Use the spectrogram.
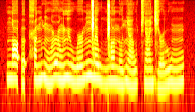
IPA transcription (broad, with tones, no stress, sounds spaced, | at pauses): n ɑ˦˨ ʔ ə˩˥ ʔ ħ ə˧˥ n ʎ ũ˩˥ ʕ ũ˧˥ lʲ u˦˨ w ə˞˧˥ n ŋ͡ǁ ɛ˦˨ w ŋ͡ǁ ʌ˦˨ n ʊ˩˥ ʎ æ̃˩˥ w t͡ɕ æ̃˧˥ d͡ʑ ə˞˩˥ l w ũ˧˥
